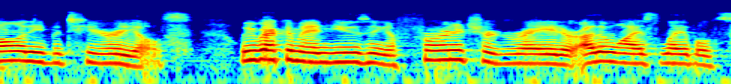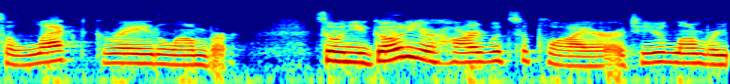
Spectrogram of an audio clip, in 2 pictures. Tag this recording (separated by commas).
Speech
